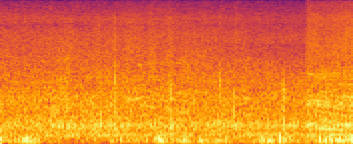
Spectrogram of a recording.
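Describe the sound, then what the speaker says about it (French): A secondary swarm of honeybees clustered near beehives around their queen gives off a continuous close buzzing hum, steady with slight flutters of wingbeat, alone without voices. "il y a un essaim qui s'est posé près des ruches d'un apiculteur"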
